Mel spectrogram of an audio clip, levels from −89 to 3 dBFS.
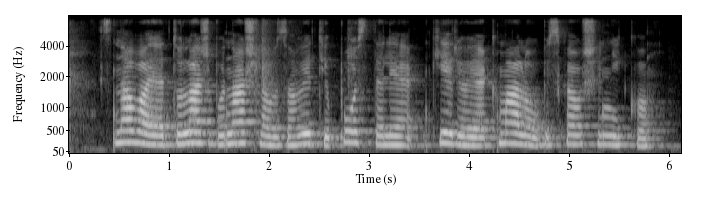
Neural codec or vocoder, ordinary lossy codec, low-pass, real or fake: none; none; 7.2 kHz; real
